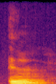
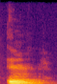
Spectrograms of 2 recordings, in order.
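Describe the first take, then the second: Both takes have the same delivery.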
